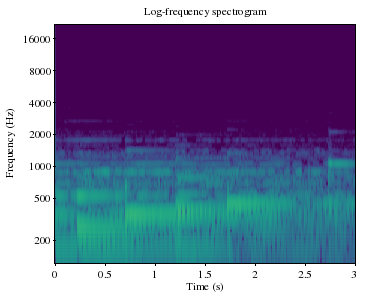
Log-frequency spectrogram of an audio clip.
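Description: Soft ambient music with sustained, gently shifting synthesizer tones and no animal voices.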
